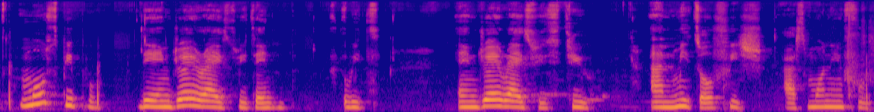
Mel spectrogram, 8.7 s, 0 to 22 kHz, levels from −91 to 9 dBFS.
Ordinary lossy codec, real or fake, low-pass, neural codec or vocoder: none; real; none; none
